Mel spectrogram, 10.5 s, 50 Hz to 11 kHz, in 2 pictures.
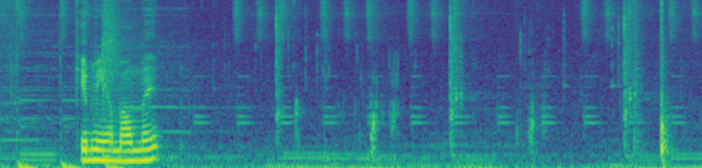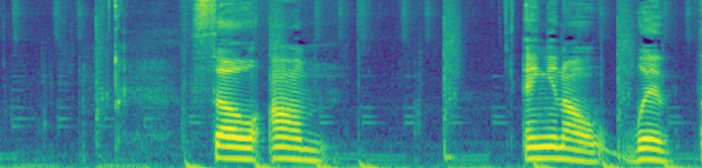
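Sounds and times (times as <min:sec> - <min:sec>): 
speech: 0:00.6 - 0:01.3, 0:06.9 - 0:07.8, 0:09.2 - 0:10.5
person sipping water: 0:01.5 - 0:06.4
small gulps: 0:01.6 - 0:06.5
soft wet clicks and slurps: 0:02.0 - 0:04.8.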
